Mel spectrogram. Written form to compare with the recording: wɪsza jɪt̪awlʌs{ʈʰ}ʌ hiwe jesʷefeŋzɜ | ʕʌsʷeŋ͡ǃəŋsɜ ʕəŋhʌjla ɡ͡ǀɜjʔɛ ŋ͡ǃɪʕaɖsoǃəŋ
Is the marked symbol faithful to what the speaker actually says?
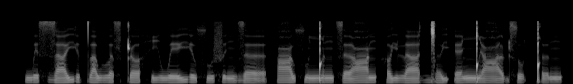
no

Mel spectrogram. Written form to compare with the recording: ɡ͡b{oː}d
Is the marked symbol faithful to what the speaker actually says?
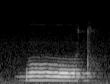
yes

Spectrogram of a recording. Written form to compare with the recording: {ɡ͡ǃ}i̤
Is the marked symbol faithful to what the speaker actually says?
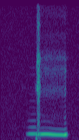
no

